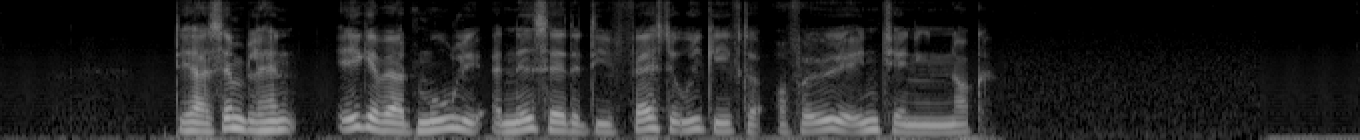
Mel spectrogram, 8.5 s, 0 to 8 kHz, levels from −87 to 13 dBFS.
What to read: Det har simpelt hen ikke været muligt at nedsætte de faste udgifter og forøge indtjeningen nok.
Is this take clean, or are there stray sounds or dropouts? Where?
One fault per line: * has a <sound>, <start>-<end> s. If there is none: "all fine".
all fine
